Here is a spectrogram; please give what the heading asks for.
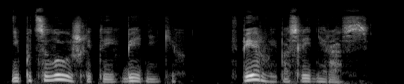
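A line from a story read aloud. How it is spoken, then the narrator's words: Involuntary female whisper. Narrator (Russian): Невольно она шепнула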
